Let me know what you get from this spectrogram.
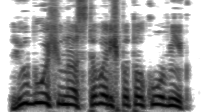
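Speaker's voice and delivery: shrill, very high voice, almost a shout. The interpreter Dovgol speaks up to the lieutenant-colonel, almost shouting. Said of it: "почти крикнула Довголь".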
